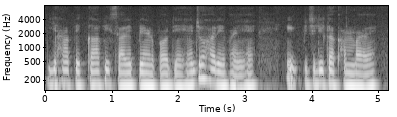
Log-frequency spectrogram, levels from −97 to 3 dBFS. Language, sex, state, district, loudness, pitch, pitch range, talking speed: Hindi, male, Chhattisgarh, Sukma, -13 LUFS, 145 Hz, 140-160 Hz, 185 wpm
